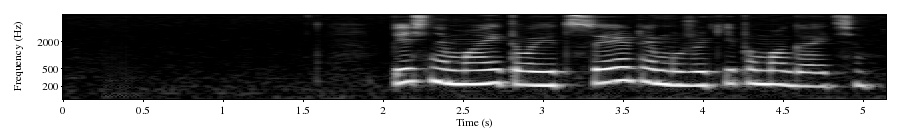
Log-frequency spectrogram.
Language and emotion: Russian, neutral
